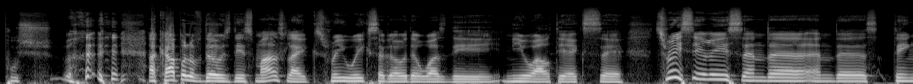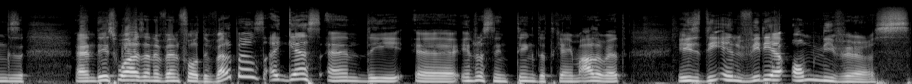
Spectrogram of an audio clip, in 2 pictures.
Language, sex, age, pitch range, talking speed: English, male, 20-39, 130-175 Hz, 155 wpm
